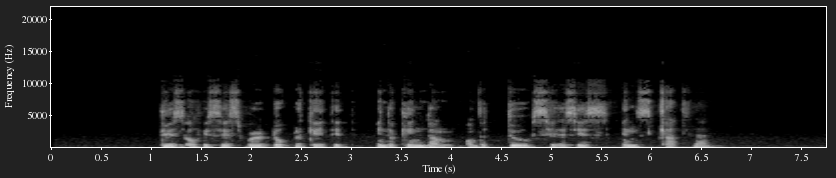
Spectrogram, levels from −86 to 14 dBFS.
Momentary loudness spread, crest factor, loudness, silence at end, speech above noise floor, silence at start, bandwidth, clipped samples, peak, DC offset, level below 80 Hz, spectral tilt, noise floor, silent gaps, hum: 10 LU; 18 dB; -21 LUFS; 1.15 s; 50 dB; 1.1 s; 10 kHz; under 0.1%; -4 dBFS; under 0.1%; -64 dBFS; -5.5 dB/octave; -70 dBFS; none; none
